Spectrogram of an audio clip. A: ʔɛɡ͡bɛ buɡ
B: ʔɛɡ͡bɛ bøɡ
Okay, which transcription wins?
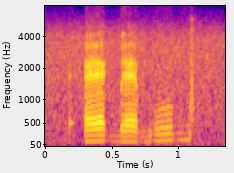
A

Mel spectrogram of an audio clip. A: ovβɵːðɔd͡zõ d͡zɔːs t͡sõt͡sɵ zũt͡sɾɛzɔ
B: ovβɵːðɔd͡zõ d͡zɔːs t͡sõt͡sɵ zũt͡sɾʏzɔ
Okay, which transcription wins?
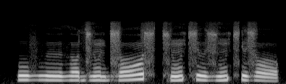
B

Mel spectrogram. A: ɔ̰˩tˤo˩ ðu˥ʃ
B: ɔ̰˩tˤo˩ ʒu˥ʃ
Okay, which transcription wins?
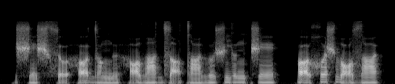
A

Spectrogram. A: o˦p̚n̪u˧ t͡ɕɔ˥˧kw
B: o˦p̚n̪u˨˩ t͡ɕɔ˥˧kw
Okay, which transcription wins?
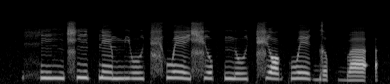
A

